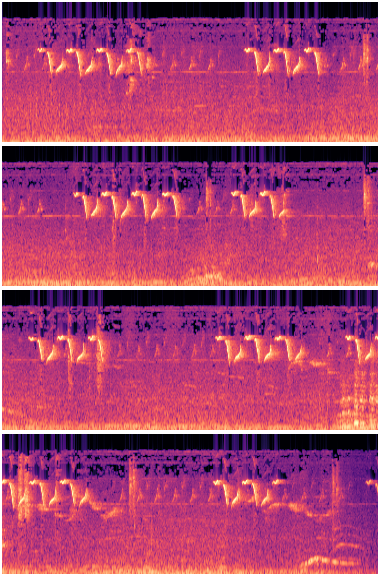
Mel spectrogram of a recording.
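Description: Cinereous tit (glatik batu) singing: about eight bursts of three to six quick, high, down-slurred whistled notes, coming every few seconds. A faint steady low hum runs underneath.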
